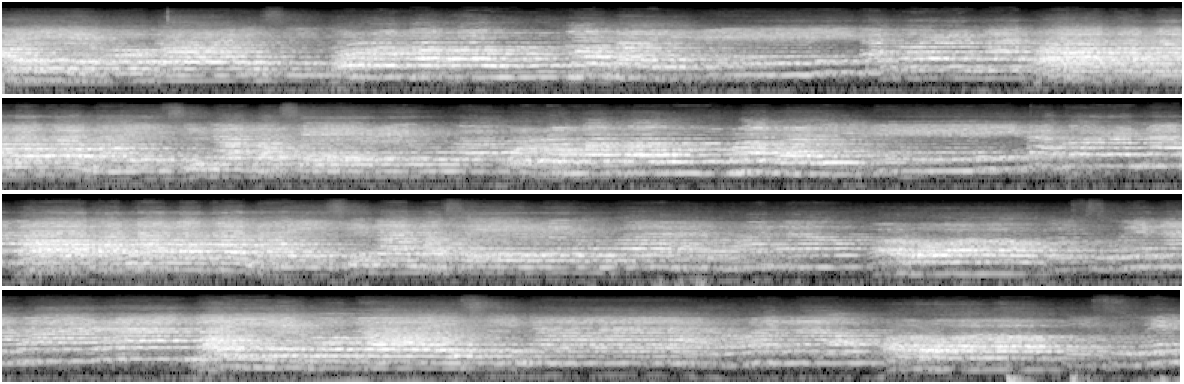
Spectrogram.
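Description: A mixed choir of men's and women's voices singing in parts without instruments, in phrases a few seconds long with short breaks between them.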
